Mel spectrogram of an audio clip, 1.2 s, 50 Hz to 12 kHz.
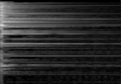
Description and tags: crash 3 bell 2
This is a crash from another 12" cymbal.
hit differently
rock, crash, techno, loop, live, bell, loops, cymbal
